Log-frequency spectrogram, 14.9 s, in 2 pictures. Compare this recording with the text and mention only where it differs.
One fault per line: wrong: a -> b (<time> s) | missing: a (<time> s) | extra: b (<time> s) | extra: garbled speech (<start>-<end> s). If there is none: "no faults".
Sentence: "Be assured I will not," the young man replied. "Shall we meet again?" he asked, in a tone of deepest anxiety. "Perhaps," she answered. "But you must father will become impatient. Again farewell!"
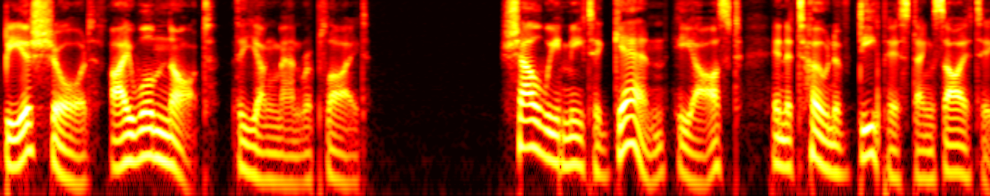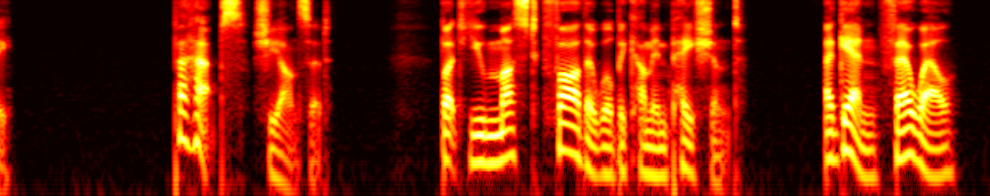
no faults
